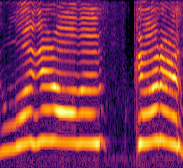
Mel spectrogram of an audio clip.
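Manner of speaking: very loud, very high, thrilled excited exclamation. Retelling finding a backyard full of spare scooters, acting out being super excited. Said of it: "I'm super excited".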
